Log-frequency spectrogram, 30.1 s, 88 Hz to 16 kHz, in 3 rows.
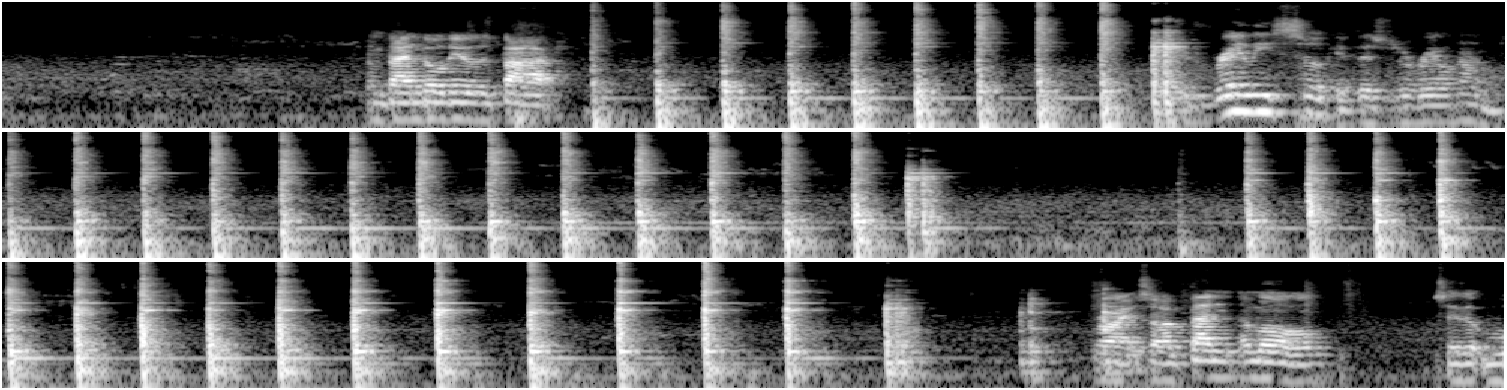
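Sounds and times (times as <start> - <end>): hammer striking steel on anvil: 3.9 - 8.1, 10.0 - 16.5, 17.9 - 27.6.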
